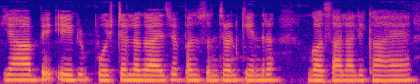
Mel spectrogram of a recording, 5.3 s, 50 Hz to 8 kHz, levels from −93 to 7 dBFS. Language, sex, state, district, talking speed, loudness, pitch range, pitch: Hindi, female, Uttar Pradesh, Lalitpur, 150 wpm, -16 LUFS, 180-190 Hz, 185 Hz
